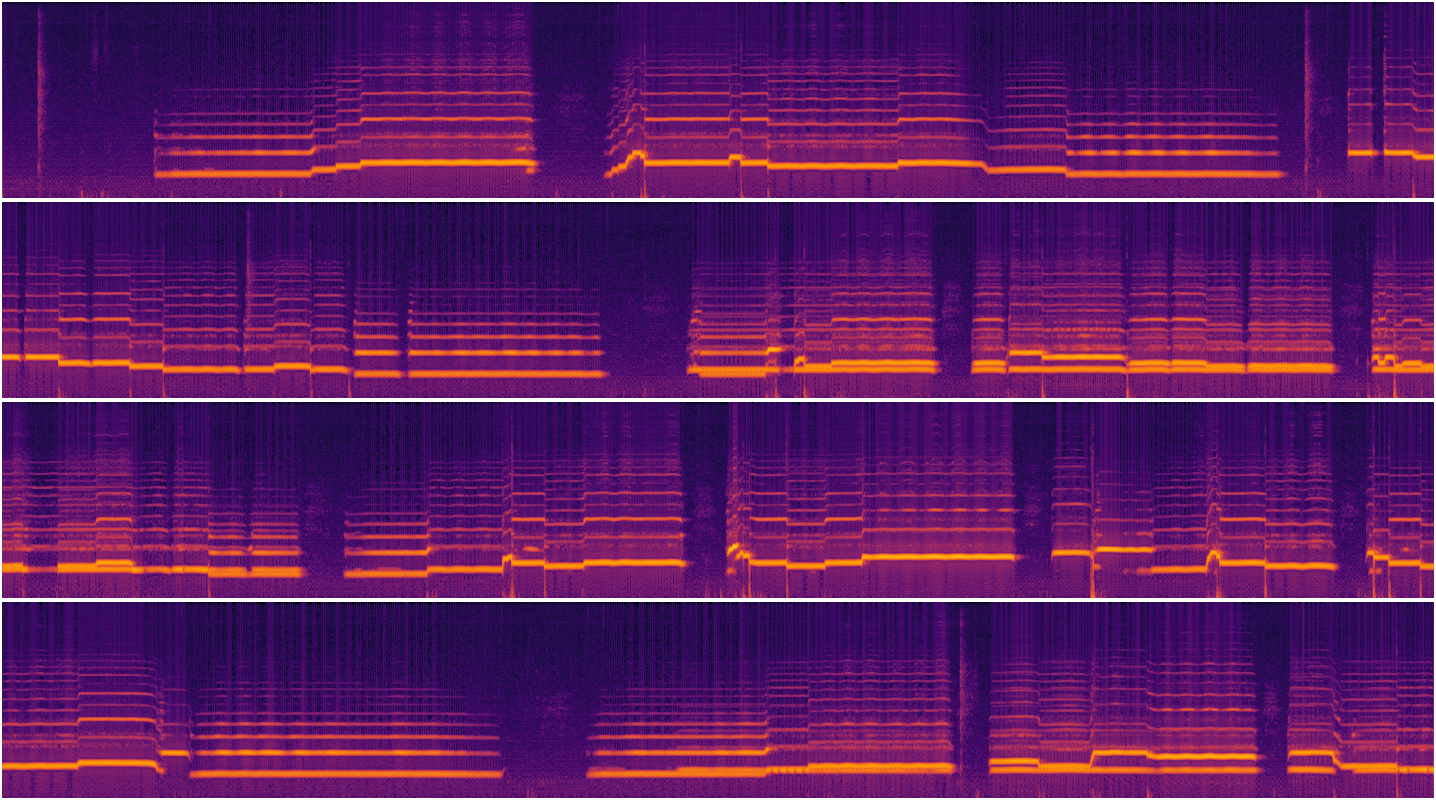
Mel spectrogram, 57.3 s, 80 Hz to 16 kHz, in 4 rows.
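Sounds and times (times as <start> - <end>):
drone flute of butternut and red cedar: 1.5 - 5.4, 6.0 - 12.8, 13.4 - 20.5, 21.2 - 48.0, 48.8 - 57.2.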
